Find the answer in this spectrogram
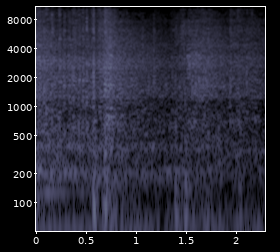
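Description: Footsteps on a wooden parquet floor: a few soft thumps over faint room noise.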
